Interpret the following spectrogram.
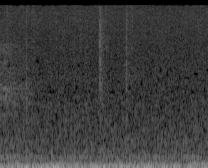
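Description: A small hand tool tapping lightly on a stiff clay mug handle to bend it into a curve, a few faint ticks about a second in, over a steady low hum.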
